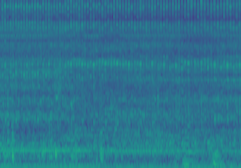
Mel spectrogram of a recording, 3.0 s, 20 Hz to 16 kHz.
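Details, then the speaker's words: 2012 VW Jetta TDI diesel started right up on a jump box: even, light diesel clatter at a steady idle with outdoor background. It sounds like a normal diesel idle. "Started right up with the jump. It is the diesel as you can hear."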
